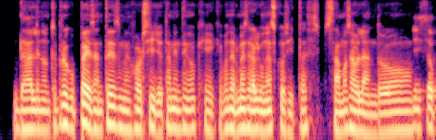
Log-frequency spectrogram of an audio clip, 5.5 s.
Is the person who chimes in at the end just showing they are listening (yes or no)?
no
